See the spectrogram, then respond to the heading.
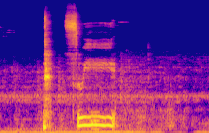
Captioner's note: laughs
